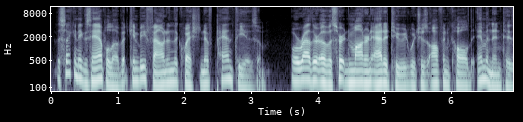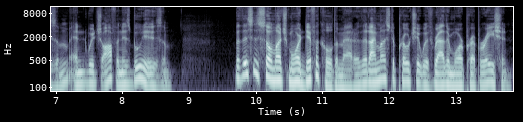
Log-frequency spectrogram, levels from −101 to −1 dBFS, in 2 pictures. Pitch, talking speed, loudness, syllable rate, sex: 130 Hz, 205 wpm, -20 LUFS, 6.0 syllables/s, male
